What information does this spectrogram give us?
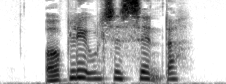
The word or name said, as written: oplevelsescenter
